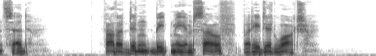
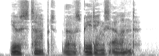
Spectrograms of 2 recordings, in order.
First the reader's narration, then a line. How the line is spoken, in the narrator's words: Vin said softly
